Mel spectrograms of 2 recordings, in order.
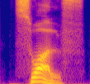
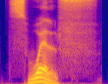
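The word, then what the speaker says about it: zwölf: स्वल्प। यहां भी वही वी वाला साउंड है। स्वेल्फ।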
